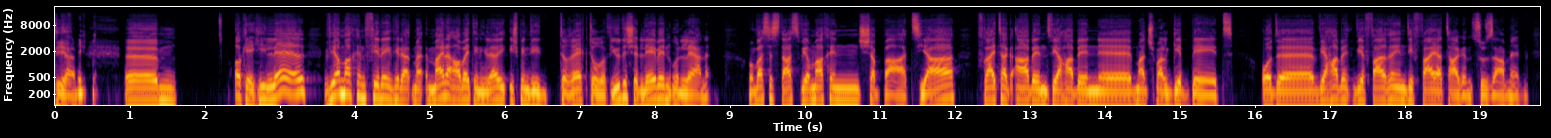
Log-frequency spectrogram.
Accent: New York, United States; German is a second language; moved away as an adult; now in Berlin, Germany; ich komme aus New York

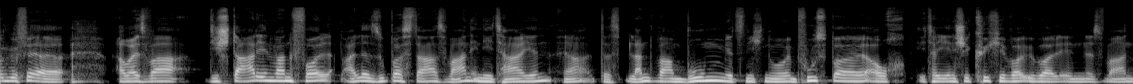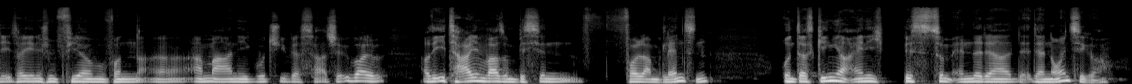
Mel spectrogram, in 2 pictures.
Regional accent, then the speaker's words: Germany; ich bin Deutscher

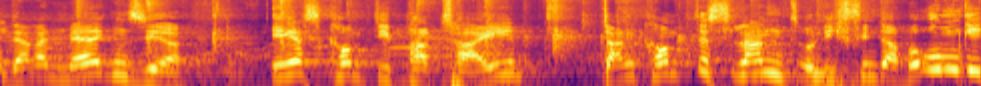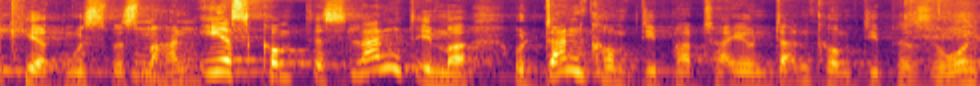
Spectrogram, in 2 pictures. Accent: Bad Urach, Baden-Württemberg, Germany; accent: Swabian; moved away as an adult; ich komme aus Urach, das ist Schwäbische Alb

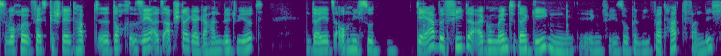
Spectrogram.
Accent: Bochum, North Rhine-Westphalia, Germany; Also weiß ich nicht, wo ich als Bochumer ansetzen würde.

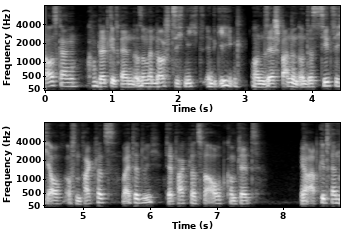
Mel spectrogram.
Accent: Germany; bei uns in Deutschland

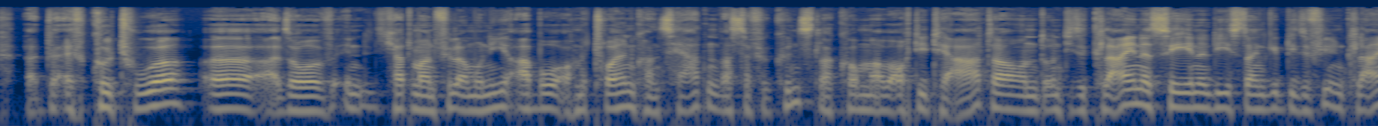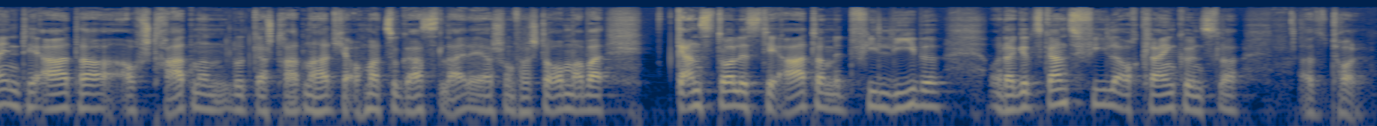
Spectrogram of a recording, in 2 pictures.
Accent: Kassel, Hesse, Germany; also born or lived in Detmold / Siegen; now in Essen, Germany; Kassel, wo ich geboren bin und, und hier aufgewachsen bin

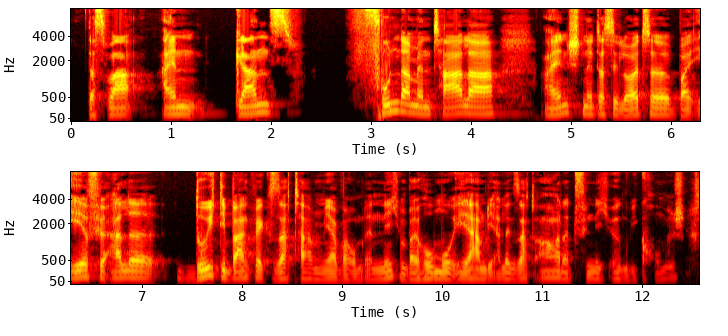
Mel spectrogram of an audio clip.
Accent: Rhineland, Germany; bei uns im Rheinland

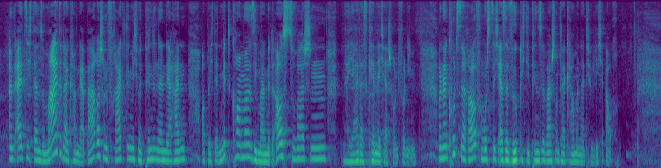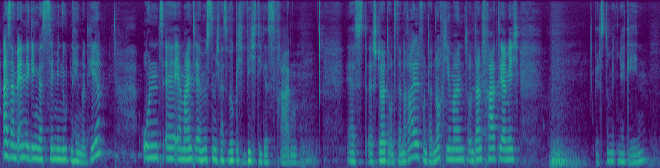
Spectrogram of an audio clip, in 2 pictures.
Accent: Berlin, Germany; ich bin halt in Kreuzberg aufgewachsen, hier genau um der Ecke

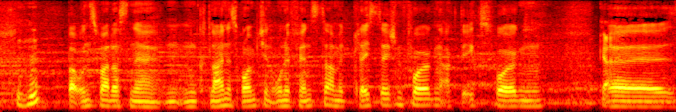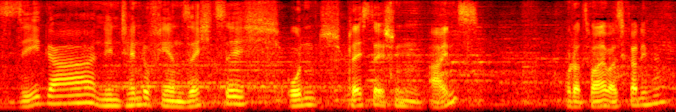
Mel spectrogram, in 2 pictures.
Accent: Stuttgart, Baden-Württemberg, Germany; moved away as an adult; also born or lived in Marbach am Neckar; now in Düsseldorf, Germany; ursprünglich Schwabe, Stuttgart, geboren in Schillers Geburtsstadt Marbach

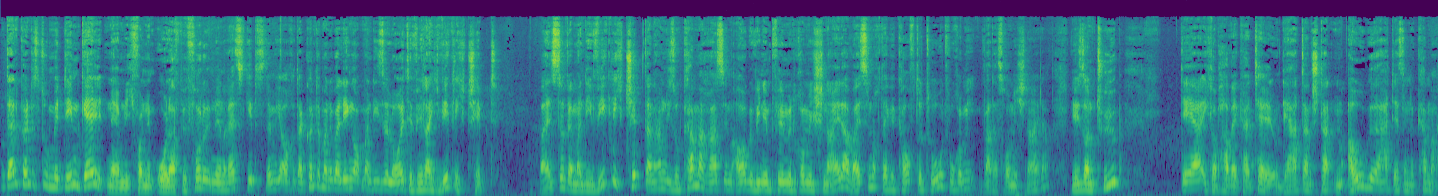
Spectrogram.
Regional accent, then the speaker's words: North Rhine-Westphalia, Germany; bei uns in NRW

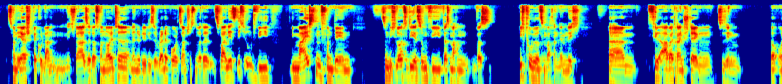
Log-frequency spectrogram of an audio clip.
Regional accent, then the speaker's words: Texas, United States; Ähm, meine Familie kommt aus, aus Niedersachsen. Ähm, ich bin in Texas aufgewachsen.

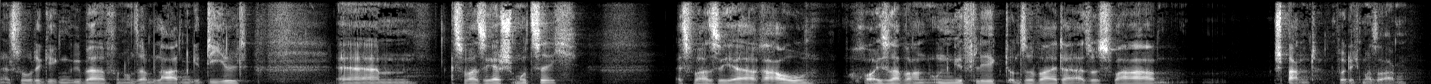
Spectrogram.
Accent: Hamburg, Germany; also born or lived in United States; Ich bin Hamburger durch und durch. Ich liebe diese Stadt. Es ist für mich äh, echte Heimat, mein Hafen, mein St. Pauli

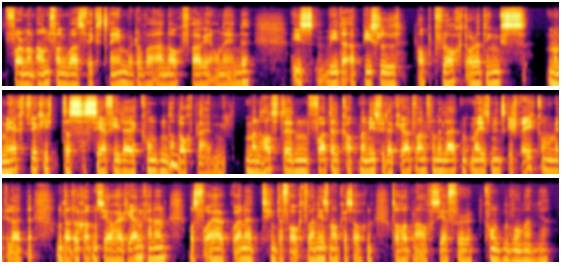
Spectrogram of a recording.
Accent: Styria, Austria; moved away as an adult; now in St. Gertraud, Austria; ich bin ursprünglich aus der Steiermark und eben daher geheiratet.

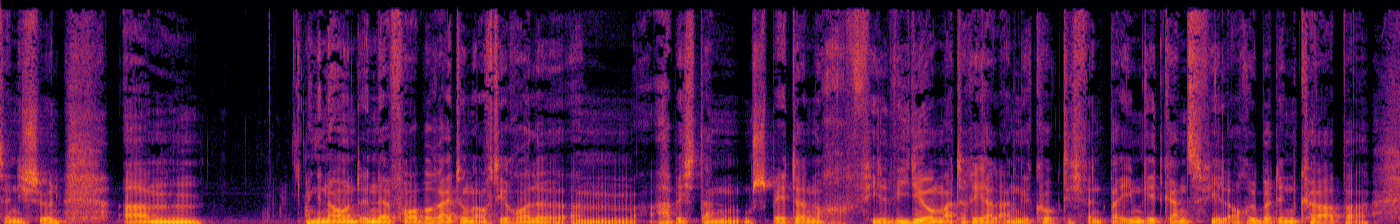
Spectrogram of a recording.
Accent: Karlsruhe, Baden-Württemberg, Germany; waren jetzt auch in meiner Heimatstadt unterwegs, in Karlsruhe

